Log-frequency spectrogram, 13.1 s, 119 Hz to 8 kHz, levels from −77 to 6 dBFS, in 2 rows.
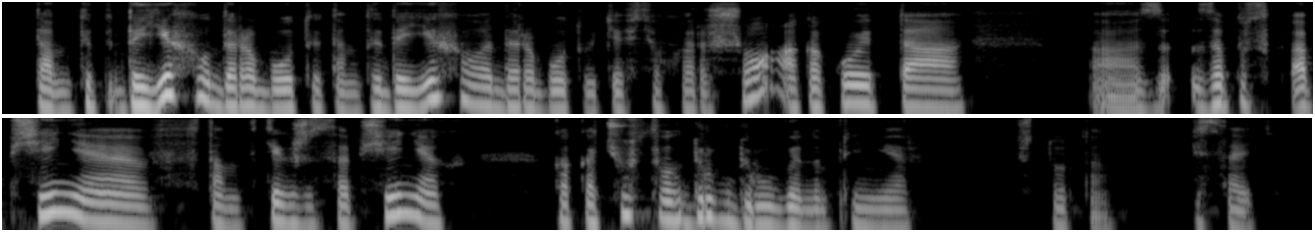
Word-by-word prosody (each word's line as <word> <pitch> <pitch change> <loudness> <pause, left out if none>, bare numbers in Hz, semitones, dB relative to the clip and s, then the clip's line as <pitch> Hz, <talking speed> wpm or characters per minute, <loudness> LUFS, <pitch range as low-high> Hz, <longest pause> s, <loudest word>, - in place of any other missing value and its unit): там: 135 -4 0
"Ты 175 - -2
б 145 - -11
доехал 205 - +7
до 160 -1 +4
работы? 150 -1 +1
Там, 130 -2 -7
ты 150 - -2
доехала 165 +4 +2
до 150 0 -1
работы, 140 -2 -3
у - - -11
тя 135 - -7
всё 145 - -10
хорошо?" 140 - -2
А - - +1
какое-то, 155 -1 +2 0.6
а, 70 -1 -5
за - - -6
запуск 160 -2 -2
общения 160 -4 +3
в 135 - -15
там 135 -3 -6
в - - -19
тех 165 -3 +1
же 145 -1 -2
сообщениях, 155 +4 0 0.4
как 155 -1 -6
о 155 - +1
чувствах 200 -1 -1
друг 185 0 -1
друга, 145 -2 -1
например, 130 0 -7 0.5
что-то 65 -1 -13 0.4
писать. - - -8
150 Hz, 160 wpm, -27 LUFS, 140-170 Hz, 0.6 s, доехал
